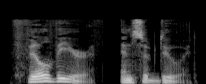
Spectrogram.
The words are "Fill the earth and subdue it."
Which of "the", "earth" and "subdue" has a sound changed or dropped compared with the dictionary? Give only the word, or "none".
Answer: none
